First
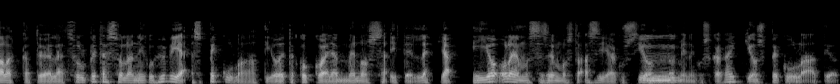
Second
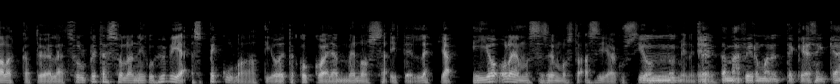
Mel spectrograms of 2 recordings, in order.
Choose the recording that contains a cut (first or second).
second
